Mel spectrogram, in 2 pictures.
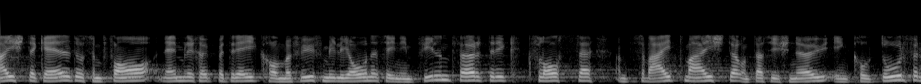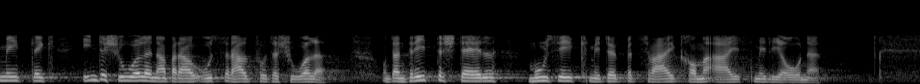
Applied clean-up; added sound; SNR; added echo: none; none; none; none.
